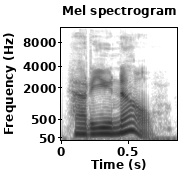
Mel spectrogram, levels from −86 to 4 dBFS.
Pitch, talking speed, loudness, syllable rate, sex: 135 Hz, 275 wpm, -17 LUFS, 7.4 syllables/s, male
